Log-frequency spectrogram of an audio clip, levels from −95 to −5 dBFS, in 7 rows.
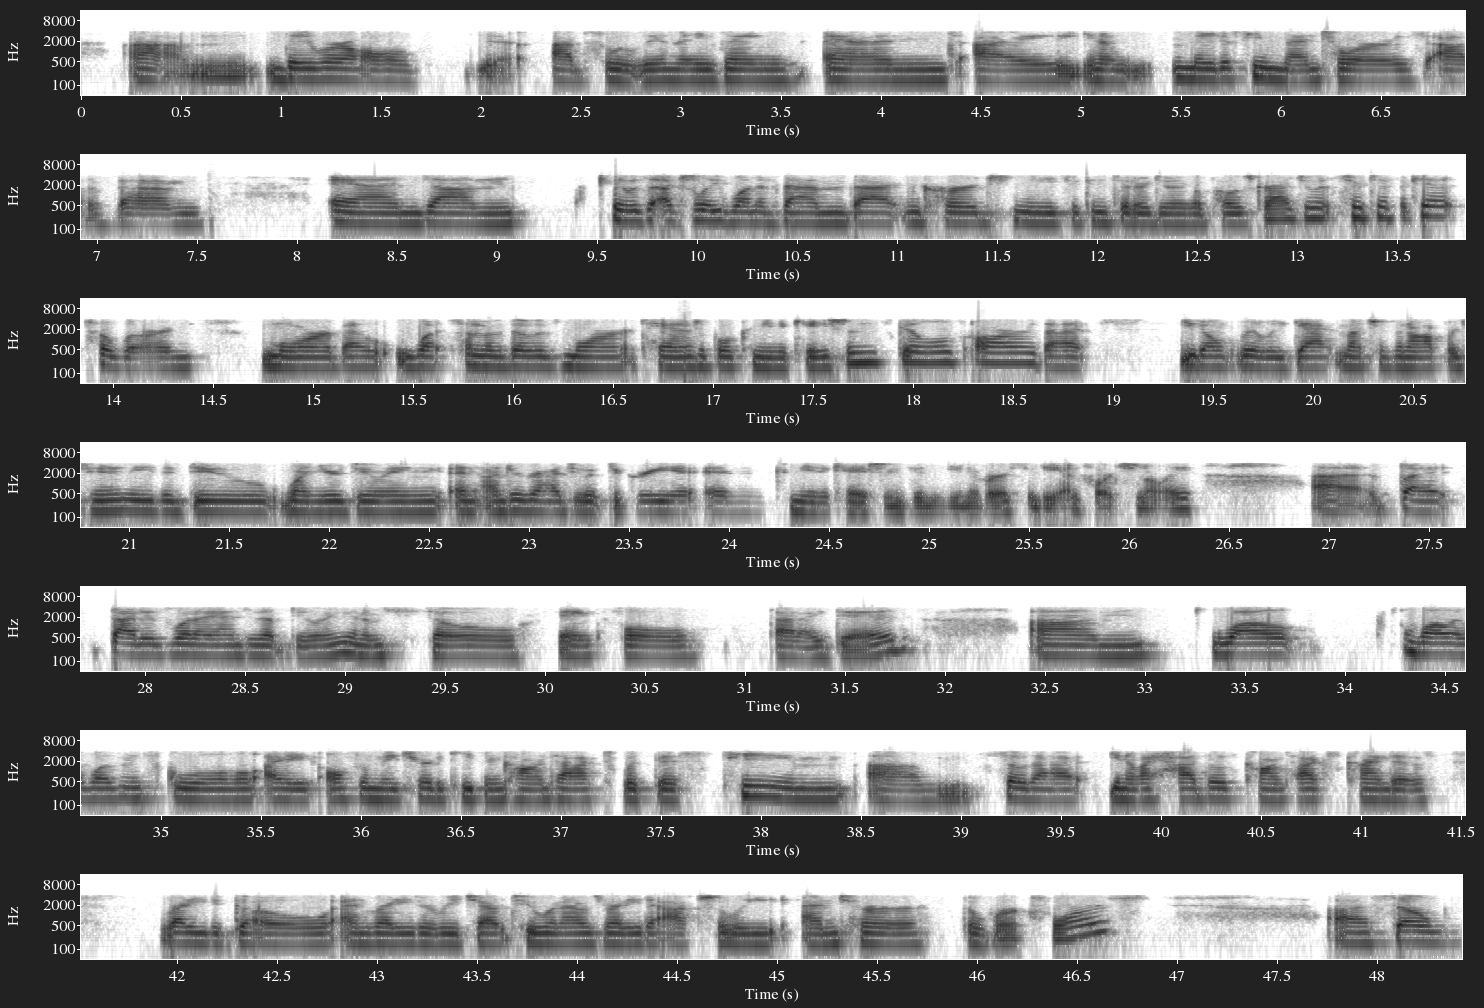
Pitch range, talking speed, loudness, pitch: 145-160 Hz, 170 wpm, -29 LUFS, 150 Hz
